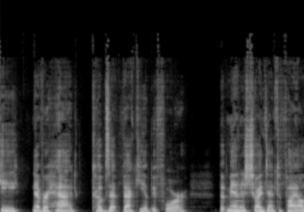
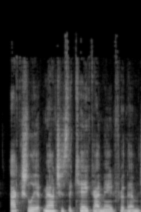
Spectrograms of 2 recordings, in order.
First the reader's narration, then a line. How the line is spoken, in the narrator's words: Joe said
